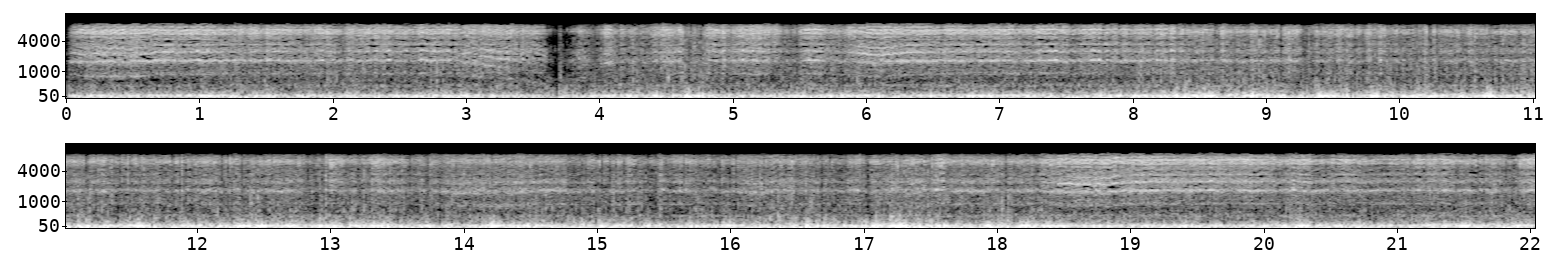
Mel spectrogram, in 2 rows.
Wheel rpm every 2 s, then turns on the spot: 230, 170, 210, 230, 240, 230, 230, 220, 230, 230, 230.
none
